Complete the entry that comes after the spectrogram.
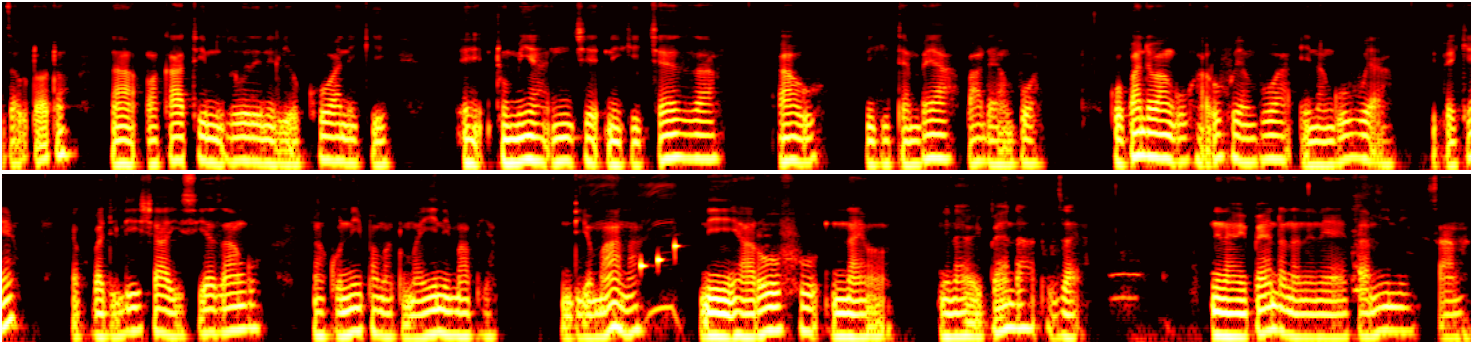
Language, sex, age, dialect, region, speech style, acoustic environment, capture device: Swahili, male, 25-34, Kenya - Mombasa, Kenya, anxious, nature; silence, mobile / Linux / Chrome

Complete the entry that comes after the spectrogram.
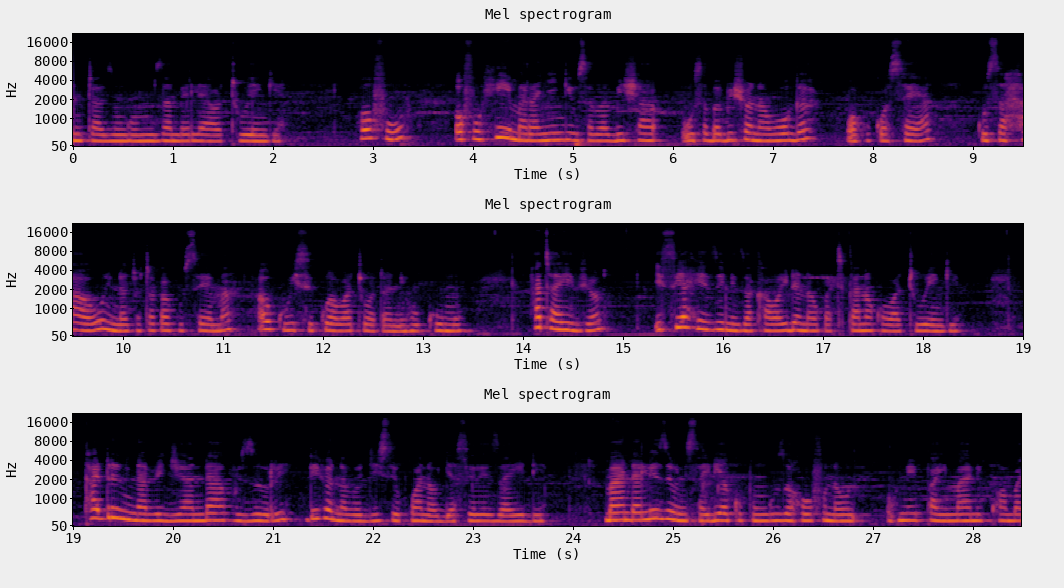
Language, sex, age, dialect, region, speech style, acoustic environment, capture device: Swahili, male, 25-34, Kenya - Nairobi Sheng-influenced, Kenya, happy, silence, desktop / Linux / Chrome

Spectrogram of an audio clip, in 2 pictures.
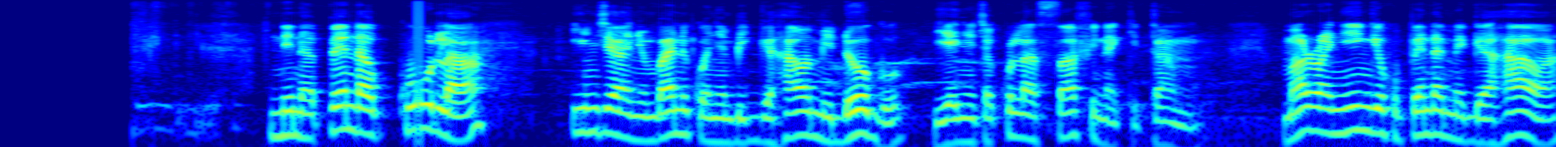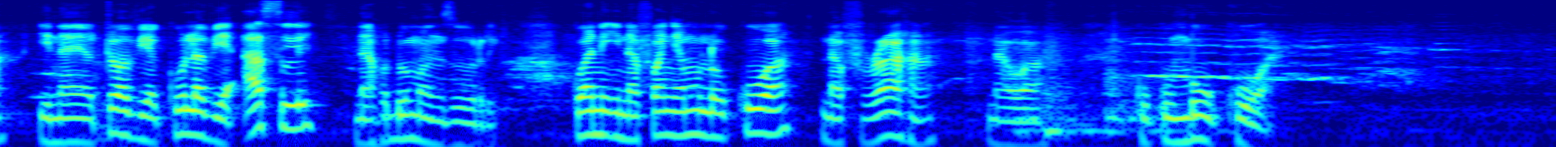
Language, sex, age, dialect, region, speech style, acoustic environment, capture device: Swahili, male, 18-24, Kenya - Mombasa, Kenya, happy, silence, mobile / Linux / Chrome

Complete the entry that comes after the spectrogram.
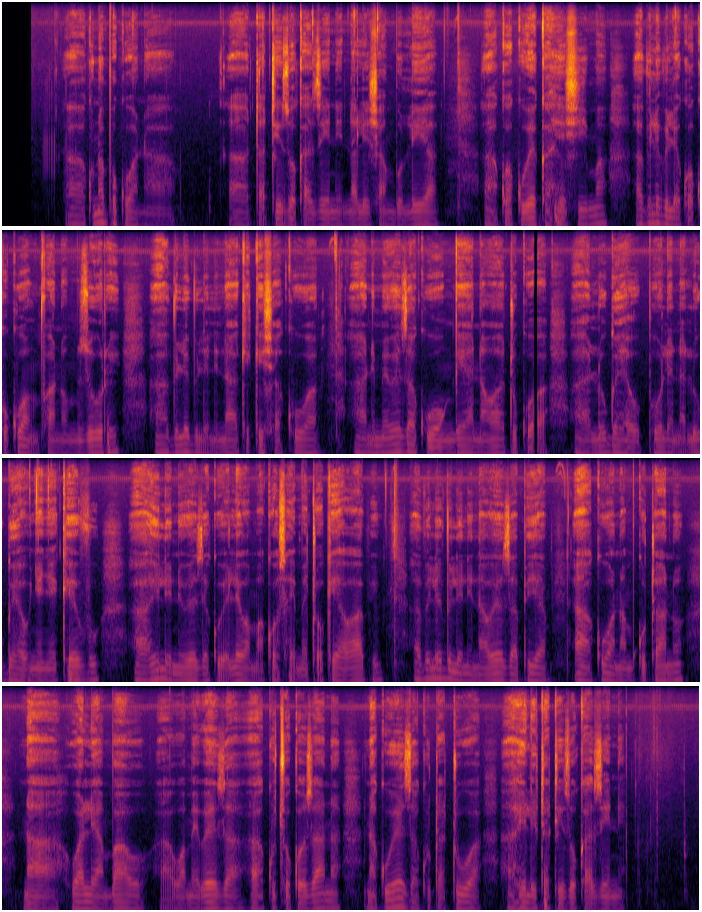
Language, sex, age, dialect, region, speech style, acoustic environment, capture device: Swahili, male, 25-34, Kenya - Nairobi Sheng-influenced, Kenya, relaxed, silence, mobile / Linux / Chrome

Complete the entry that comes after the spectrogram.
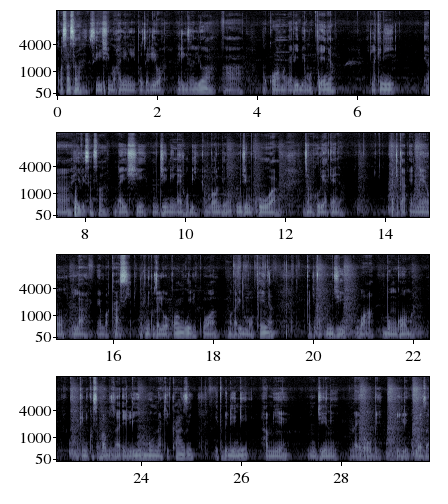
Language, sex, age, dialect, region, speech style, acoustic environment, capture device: Swahili, male, 25-34, Kenya - Nairobi Sheng-influenced, Kenya, relaxed, construction, mobile / Linux / Chrome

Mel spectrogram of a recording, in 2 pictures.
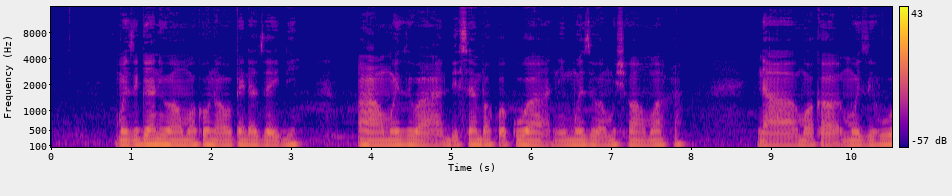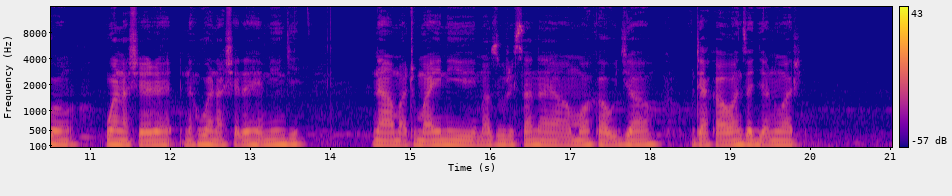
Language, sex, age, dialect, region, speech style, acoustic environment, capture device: Swahili, male, 18-24, Kenya - Kiambu, Kenya, nervous, nature, desktop / Windows / Chrome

